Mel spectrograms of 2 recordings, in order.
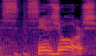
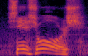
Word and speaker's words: Seu Jorge: Seu Jorge.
